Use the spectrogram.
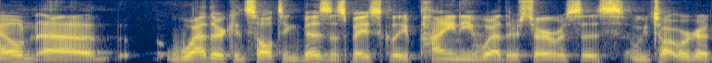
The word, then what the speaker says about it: Peine: So when I moved to Louisville, my agent and the management at the time decided my real last name is Peine, German, like Heine Brothers Coffee.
